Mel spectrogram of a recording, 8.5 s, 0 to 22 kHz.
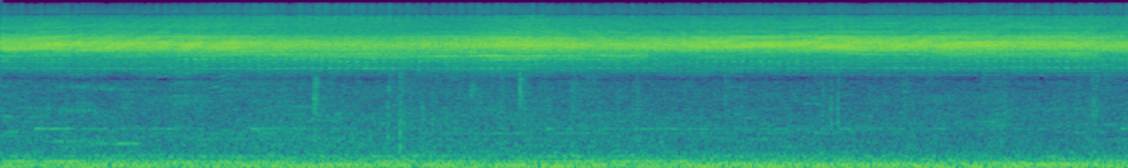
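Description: Cicadas buzz in a garden at World Expo 2025 in Osaka, a continuous high-pitched drone that holds steady over faint background noise.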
